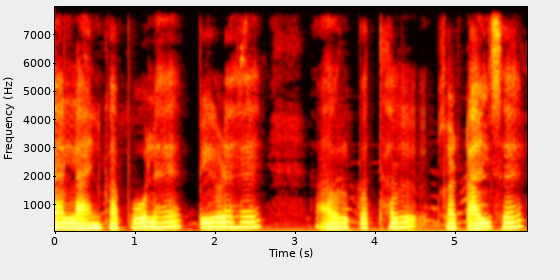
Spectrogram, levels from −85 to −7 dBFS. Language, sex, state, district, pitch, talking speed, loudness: Hindi, female, Jharkhand, Garhwa, 175 Hz, 120 wpm, -16 LUFS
